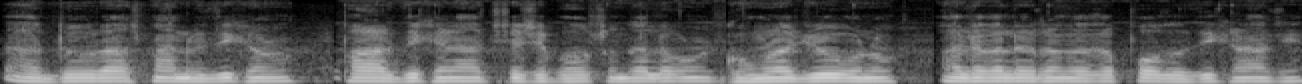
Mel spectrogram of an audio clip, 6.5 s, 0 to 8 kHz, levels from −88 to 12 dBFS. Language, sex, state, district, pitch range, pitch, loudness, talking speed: Garhwali, male, Uttarakhand, Tehri Garhwal, 115-120 Hz, 120 Hz, -15 LUFS, 195 wpm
